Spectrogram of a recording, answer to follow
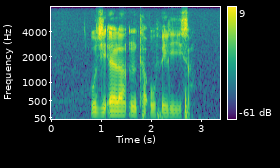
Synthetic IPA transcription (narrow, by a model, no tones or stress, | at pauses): ud͡ʒiʔɛɺan̩t̪ʰaʔuɸeɺiːsa̰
